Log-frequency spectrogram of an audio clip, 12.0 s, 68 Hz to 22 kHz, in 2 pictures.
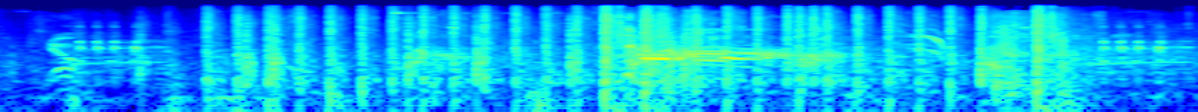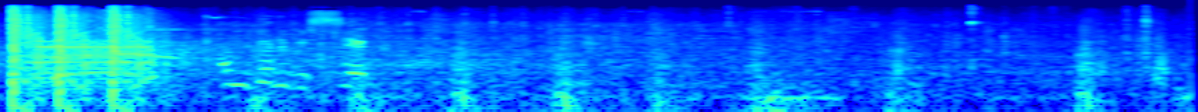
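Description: Rapid gunfire in the Fallout 4 video game: dense bursts of automatic and single shots crackle loudly for several seconds, then thin out into scattered shots and game noise.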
